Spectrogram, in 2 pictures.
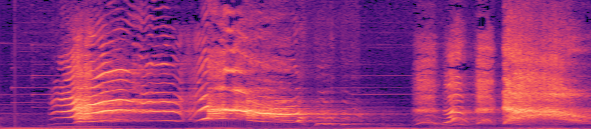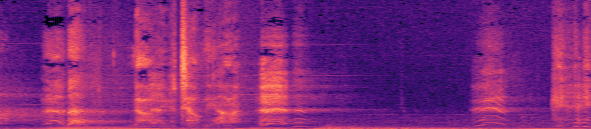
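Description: A woman screaming and crying out in several strained bursts with gasping breaths, the loudest cries in the first few seconds, over a low steady drone of film score.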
